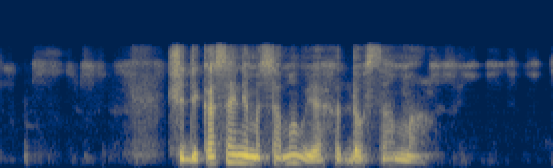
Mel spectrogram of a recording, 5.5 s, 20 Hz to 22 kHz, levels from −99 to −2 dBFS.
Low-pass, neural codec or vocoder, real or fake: 7.2 kHz; codec, 16 kHz in and 24 kHz out, 1 kbps, XY-Tokenizer; fake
